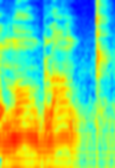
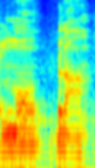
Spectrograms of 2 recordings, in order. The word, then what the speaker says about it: Montblanc: vowel you would say Mon Blanc is a fine writing instrument however if you wanted to say this brand rights well you would say mo law rights well you would leave off that sound a consonant so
